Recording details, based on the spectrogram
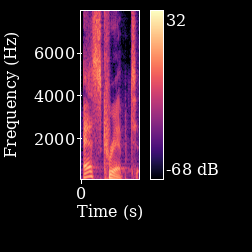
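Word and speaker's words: scrypt: correct which by the way is the actual pronunciation it's not I mean you can call it script I'm not gonna be all weird about it but I think it's meant to be pronounced s script who knew it's weird right it's like gif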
